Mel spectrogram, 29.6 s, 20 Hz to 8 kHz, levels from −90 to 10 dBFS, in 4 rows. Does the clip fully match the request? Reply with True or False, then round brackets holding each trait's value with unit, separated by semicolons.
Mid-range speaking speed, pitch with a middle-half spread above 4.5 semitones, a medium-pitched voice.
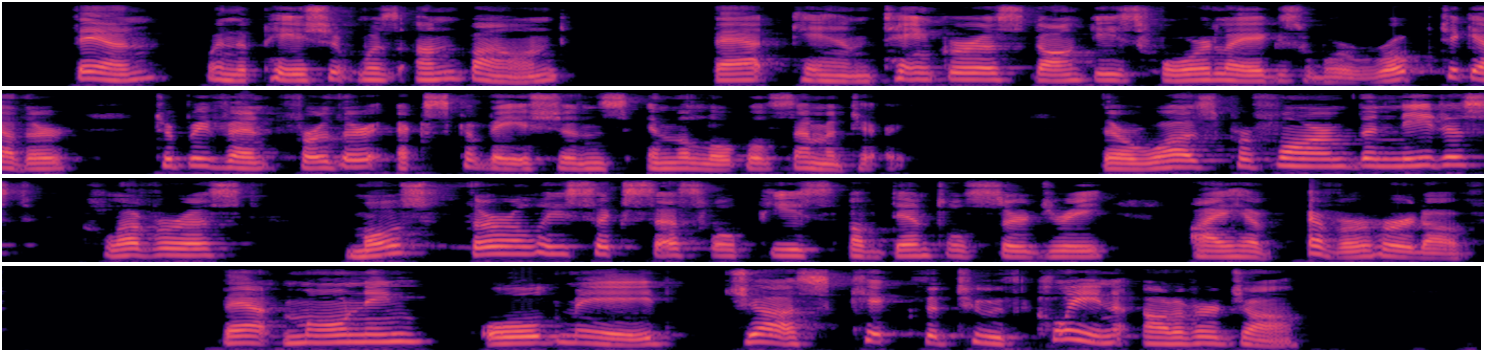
False (105 wpm; 5.1 semitones; 180 Hz)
